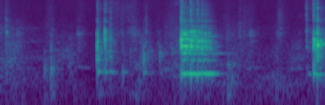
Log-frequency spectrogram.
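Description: An aluminium can clinks down onto a wooden board.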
